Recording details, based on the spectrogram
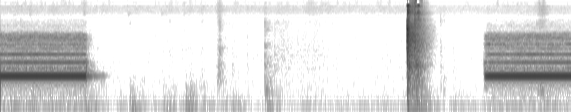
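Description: A telephone call rings out with a steady electronic tone that plays twice, separated by a long near-silent pause broken by faint clicks and one sharp snap.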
